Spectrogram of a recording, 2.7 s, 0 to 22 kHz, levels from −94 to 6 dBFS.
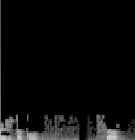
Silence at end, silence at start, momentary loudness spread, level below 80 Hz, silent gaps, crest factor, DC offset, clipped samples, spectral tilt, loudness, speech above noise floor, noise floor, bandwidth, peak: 0.3 s; 0 s; 15 LU; -44 dBFS; 1.60-1.67 s; 18 dB; under 0.1%; under 0.1%; -12 dB/octave; -24 LUFS; 23 dB; -45 dBFS; 4 kHz; -6 dBFS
